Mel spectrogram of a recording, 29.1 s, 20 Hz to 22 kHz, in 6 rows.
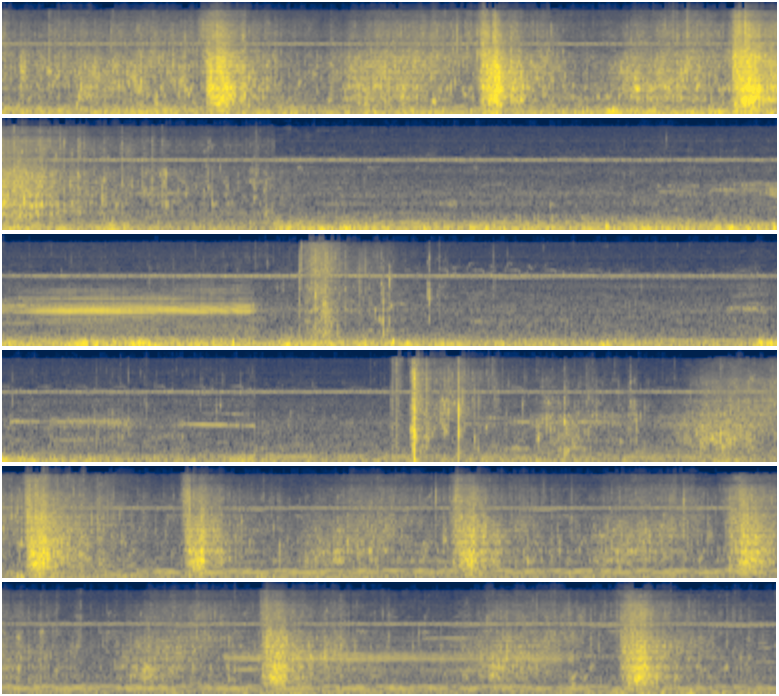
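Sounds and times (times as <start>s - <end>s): water splashing: 0.0s - 6.6s, 18.8s - 29.0s.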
